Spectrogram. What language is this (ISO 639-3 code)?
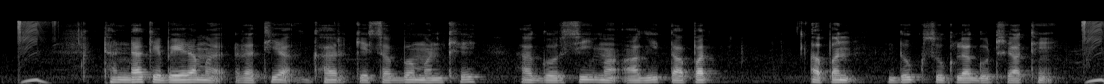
hne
